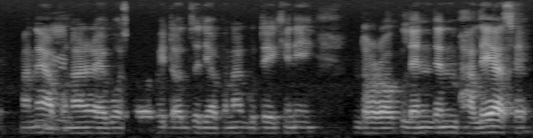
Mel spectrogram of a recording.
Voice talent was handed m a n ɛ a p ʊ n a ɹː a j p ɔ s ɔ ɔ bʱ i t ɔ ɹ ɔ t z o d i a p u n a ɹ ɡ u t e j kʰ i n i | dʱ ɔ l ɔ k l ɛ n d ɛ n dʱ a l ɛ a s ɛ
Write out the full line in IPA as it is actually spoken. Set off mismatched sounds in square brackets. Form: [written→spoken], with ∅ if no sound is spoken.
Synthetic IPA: m a n ɛ a p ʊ n a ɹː a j [p→b] ɔ s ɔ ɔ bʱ i t ɔ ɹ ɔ t z o d i a p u n a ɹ ɡ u t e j kʰ i n i | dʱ ɔ [l→ɹ] ɔ k l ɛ n d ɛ n [dʱ→bʱ] a l ɛ a s ɛ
